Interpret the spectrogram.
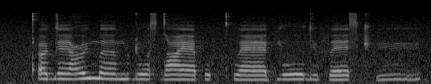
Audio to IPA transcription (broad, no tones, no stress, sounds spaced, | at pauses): qʼ y ɡ ɛː ʕ y m ɜː m y ɖ oː s dˤ æː f o f kʷʰ æː pʲ oː d y f ɛː s t͡ʃʼ yː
